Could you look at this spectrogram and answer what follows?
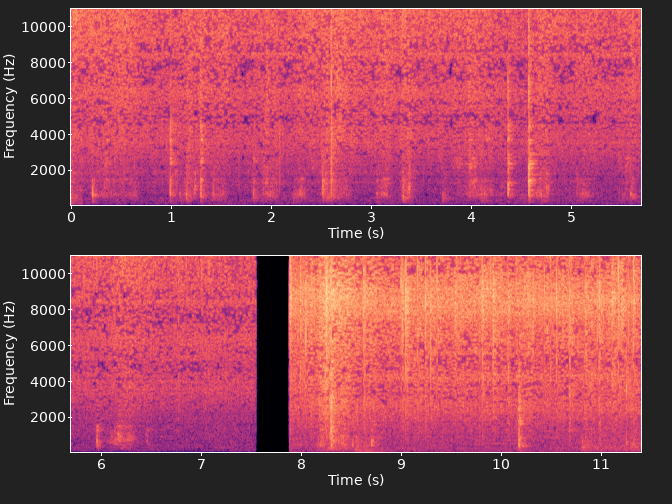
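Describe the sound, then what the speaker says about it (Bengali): Broken rice grains fry with spices in a pan for traditional khud rice, giving a steady close sizzle with repeated stirring scrapes, then a brief silence before louder, more intense frying resumes. "চালগুলোকেও ভালোভাবে চেড়ে দেওয়া হচ্ছে মশলাগুলোর সাথে মিক্সড করে দেওয়া হচ্ছে আর হালকা ভাজা ভাজা করে নেওয়া হচ্ছে"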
